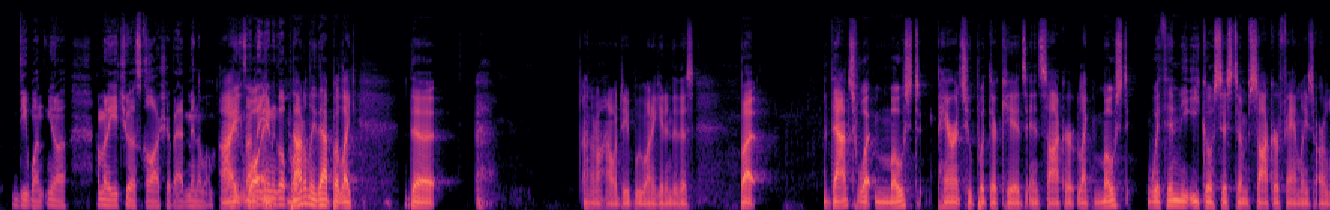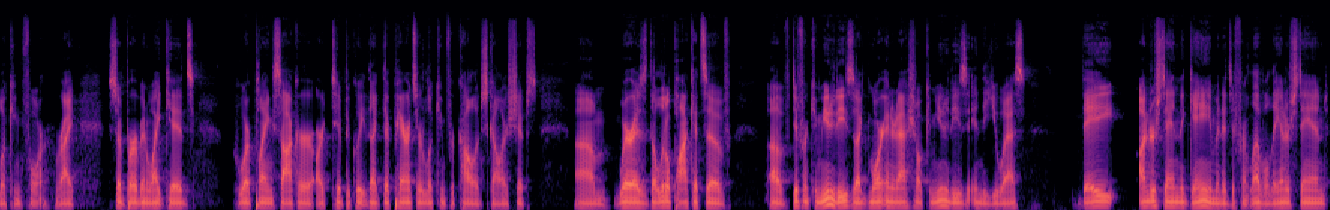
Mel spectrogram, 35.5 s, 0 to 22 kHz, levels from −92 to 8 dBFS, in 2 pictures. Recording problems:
none

